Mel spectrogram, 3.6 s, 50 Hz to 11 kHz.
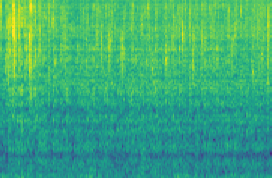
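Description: Water flushes steadily through the cooling system of a Ford Fiesta XR2i engine, a continuous close rushing and gushing with no pauses or voices.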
